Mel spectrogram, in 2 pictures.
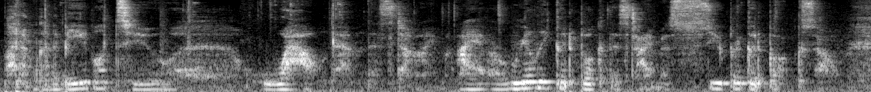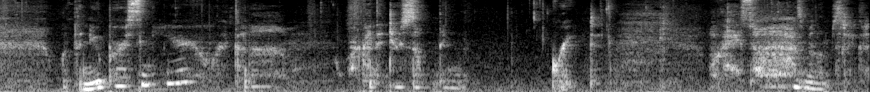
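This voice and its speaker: A woman's voice: mid-range voice, expressive, normal speed, far from the mic, close to an everyday voice. A woman playing a snide, half-whispering suburban mother. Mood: bossy, self-satisfied. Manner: condescending, fake-sweet, snide, passive-aggressive. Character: Karen, pushy, boastful, condescending suburban mother hosting book club. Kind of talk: whispered ASMR roleplay.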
